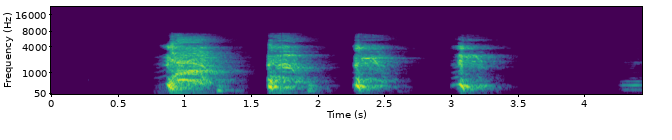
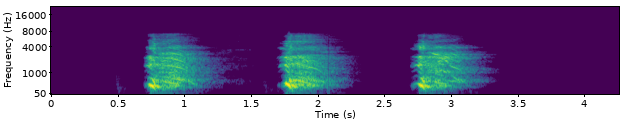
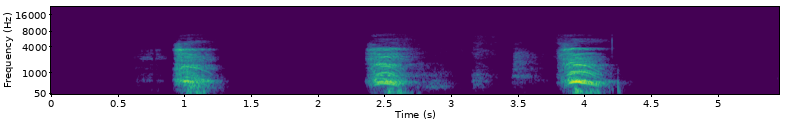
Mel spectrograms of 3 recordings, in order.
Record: {
  "cough_length": "4.4 s",
  "cough_amplitude": 28068,
  "cough_signal_mean_std_ratio": 0.4,
  "three_cough_length": "4.3 s",
  "three_cough_amplitude": 29725,
  "three_cough_signal_mean_std_ratio": 0.38,
  "exhalation_length": "5.5 s",
  "exhalation_amplitude": 20612,
  "exhalation_signal_mean_std_ratio": 0.29,
  "survey_phase": "alpha (2021-03-01 to 2021-08-12)",
  "age": "45-64",
  "gender": "Male",
  "wearing_mask": "No",
  "symptom_fatigue": true,
  "symptom_onset": "12 days",
  "smoker_status": "Never smoked",
  "respiratory_condition_asthma": false,
  "respiratory_condition_other": false,
  "recruitment_source": "REACT",
  "submission_delay": "2 days",
  "covid_test_result": "Negative",
  "covid_test_method": "RT-qPCR"
}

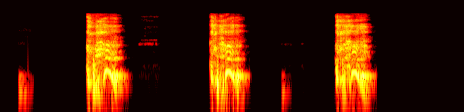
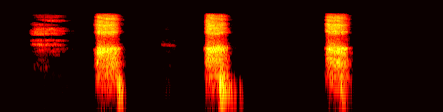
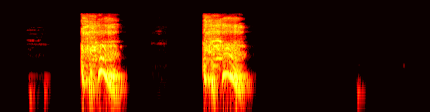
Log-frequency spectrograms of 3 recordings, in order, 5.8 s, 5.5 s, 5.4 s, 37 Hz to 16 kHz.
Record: {
  "three_cough_length": "5.8 s",
  "three_cough_amplitude": 31344,
  "three_cough_signal_mean_std_ratio": 0.4,
  "exhalation_length": "5.5 s",
  "exhalation_amplitude": 31826,
  "exhalation_signal_mean_std_ratio": 0.33,
  "cough_length": "5.4 s",
  "cough_amplitude": 30903,
  "cough_signal_mean_std_ratio": 0.36,
  "survey_phase": "beta (2021-08-13 to 2022-03-07)",
  "age": "65+",
  "gender": "Male",
  "wearing_mask": "No",
  "symptom_none": true,
  "smoker_status": "Ex-smoker",
  "respiratory_condition_asthma": false,
  "respiratory_condition_other": false,
  "recruitment_source": "REACT",
  "submission_delay": "5 days",
  "covid_test_result": "Negative",
  "covid_test_method": "RT-qPCR",
  "influenza_a_test_result": "Negative",
  "influenza_b_test_result": "Negative"
}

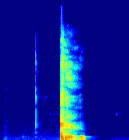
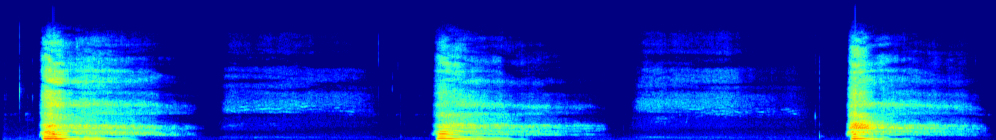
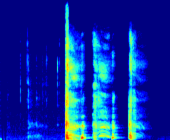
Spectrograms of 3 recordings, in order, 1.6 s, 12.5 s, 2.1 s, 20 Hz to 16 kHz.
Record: {
  "cough_length": "1.6 s",
  "cough_amplitude": 32712,
  "cough_signal_mean_std_ratio": 0.28,
  "exhalation_length": "12.5 s",
  "exhalation_amplitude": 30181,
  "exhalation_signal_mean_std_ratio": 0.32,
  "three_cough_length": "2.1 s",
  "three_cough_amplitude": 32768,
  "three_cough_signal_mean_std_ratio": 0.25,
  "survey_phase": "beta (2021-08-13 to 2022-03-07)",
  "age": "18-44",
  "gender": "Female",
  "wearing_mask": "Yes",
  "symptom_cough_any": true,
  "symptom_runny_or_blocked_nose": true,
  "symptom_fatigue": true,
  "symptom_other": true,
  "smoker_status": "Never smoked",
  "respiratory_condition_asthma": false,
  "respiratory_condition_other": false,
  "recruitment_source": "Test and Trace",
  "submission_delay": "2 days",
  "covid_test_result": "Positive",
  "covid_test_method": "LFT"
}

